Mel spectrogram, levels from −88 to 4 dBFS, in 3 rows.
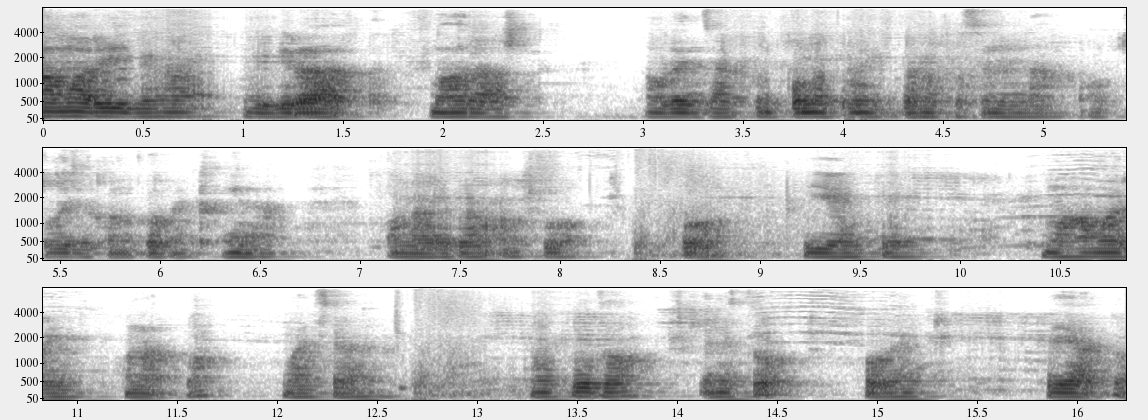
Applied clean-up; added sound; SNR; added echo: neural separator model SepFormer DNS4.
